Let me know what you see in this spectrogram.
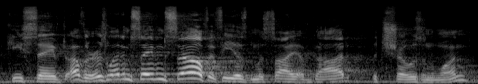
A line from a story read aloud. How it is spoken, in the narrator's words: the leaders scoffed at him, saying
